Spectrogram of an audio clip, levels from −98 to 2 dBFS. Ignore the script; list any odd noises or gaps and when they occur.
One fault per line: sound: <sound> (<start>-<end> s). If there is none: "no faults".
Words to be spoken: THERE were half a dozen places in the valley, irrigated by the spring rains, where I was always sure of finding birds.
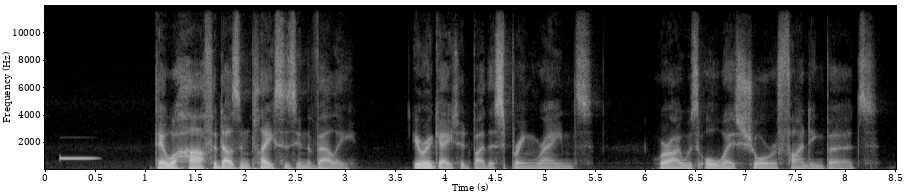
sound: chirp (0.2-0.6 s)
